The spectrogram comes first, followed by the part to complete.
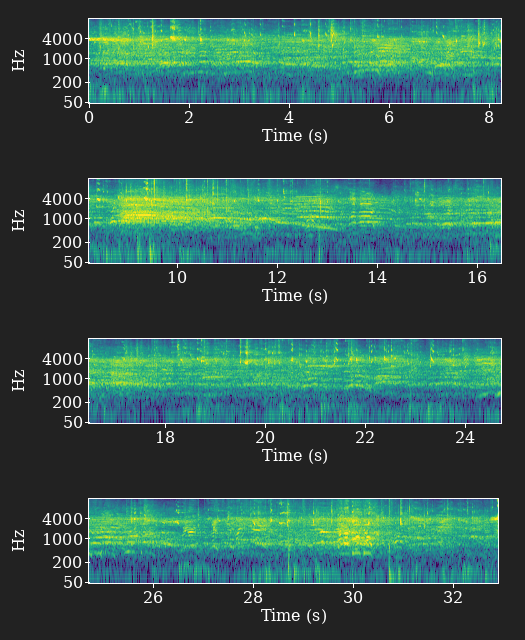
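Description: Players' calls and shouts carrying across a large sports hall, with repeated thuds of cloth dodgeballs and feet on the wooden court.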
